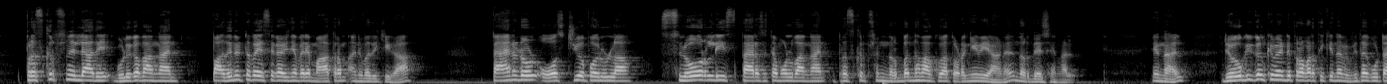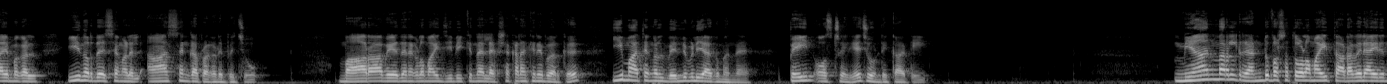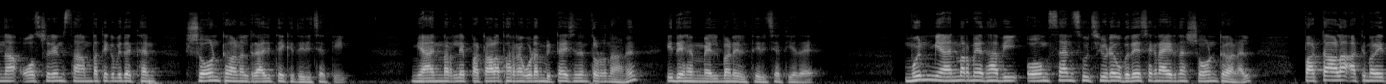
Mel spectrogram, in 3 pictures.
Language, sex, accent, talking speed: Malayalam, male, native, 100 wpm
